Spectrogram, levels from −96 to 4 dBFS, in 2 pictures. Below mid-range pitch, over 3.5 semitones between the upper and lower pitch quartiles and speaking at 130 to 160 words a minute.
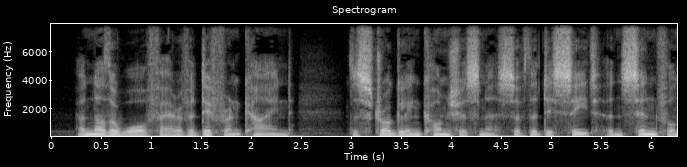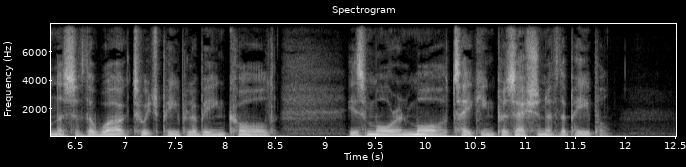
No: very low, 85 Hz; average, 2.8 semitones; average, 155 wpm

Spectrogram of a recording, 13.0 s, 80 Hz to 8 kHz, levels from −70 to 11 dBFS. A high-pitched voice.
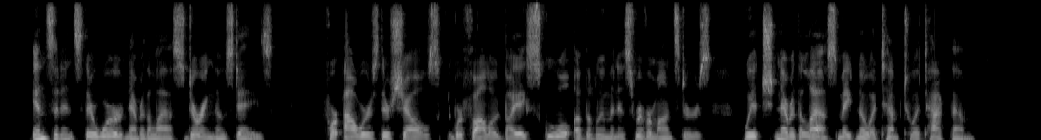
No: medium, 150 Hz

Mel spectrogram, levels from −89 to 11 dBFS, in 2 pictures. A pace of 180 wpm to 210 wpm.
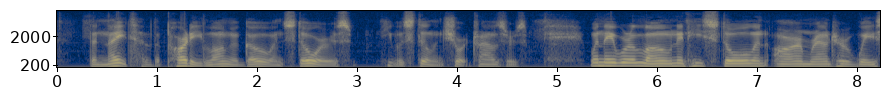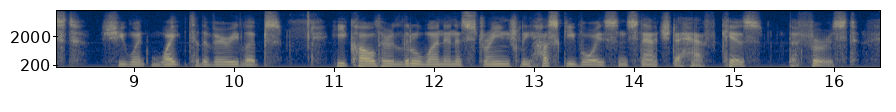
Yes: average, 185 wpm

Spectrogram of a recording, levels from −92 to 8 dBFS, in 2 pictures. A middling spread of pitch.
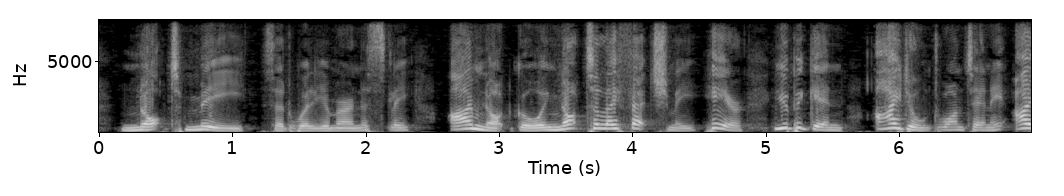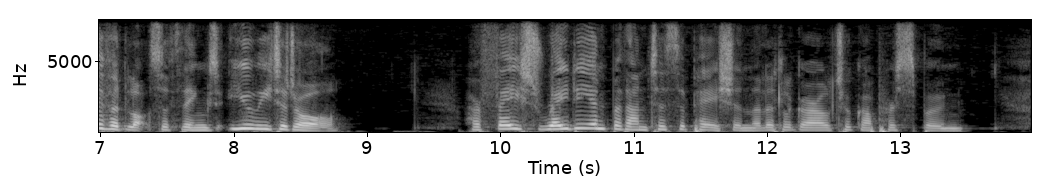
No: wide, 6.7 semitones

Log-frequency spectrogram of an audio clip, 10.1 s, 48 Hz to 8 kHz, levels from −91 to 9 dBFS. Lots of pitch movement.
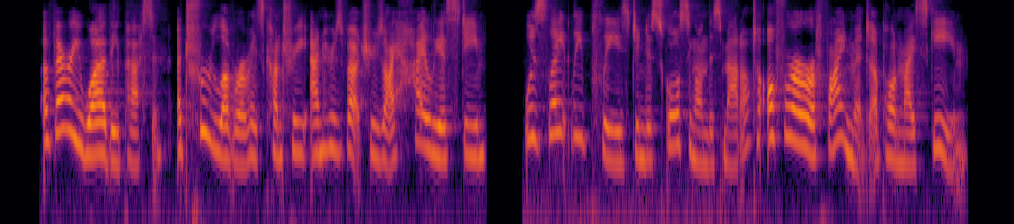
Yes: wide, 6.2 semitones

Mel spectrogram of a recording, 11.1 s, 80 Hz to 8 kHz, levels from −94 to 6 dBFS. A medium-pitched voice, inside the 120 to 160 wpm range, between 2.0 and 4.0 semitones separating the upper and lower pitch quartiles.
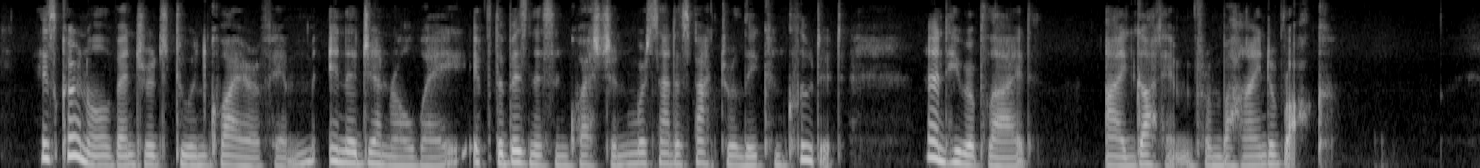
Yes: medium, 160 Hz; average, 155 wpm; average, 3.2 semitones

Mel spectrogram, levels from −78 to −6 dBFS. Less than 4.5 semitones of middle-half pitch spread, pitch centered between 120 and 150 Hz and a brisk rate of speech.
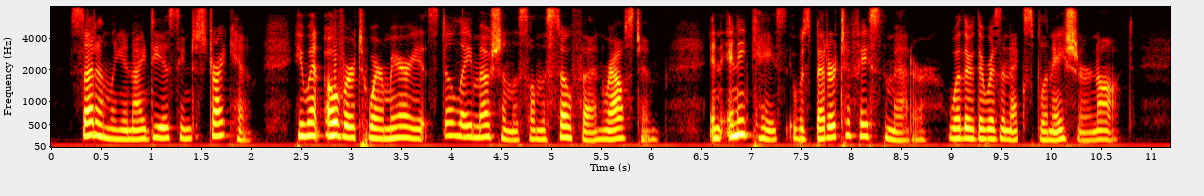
No: average, 3.8 semitones; high, 210 Hz; fast, 210 wpm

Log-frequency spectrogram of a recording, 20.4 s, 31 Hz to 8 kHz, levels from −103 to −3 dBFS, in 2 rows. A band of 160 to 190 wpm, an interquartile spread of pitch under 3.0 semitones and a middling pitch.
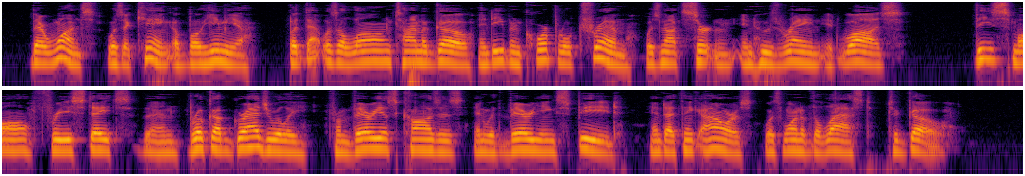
No: average, 150 wpm; narrow, 2.5 semitones; medium, 150 Hz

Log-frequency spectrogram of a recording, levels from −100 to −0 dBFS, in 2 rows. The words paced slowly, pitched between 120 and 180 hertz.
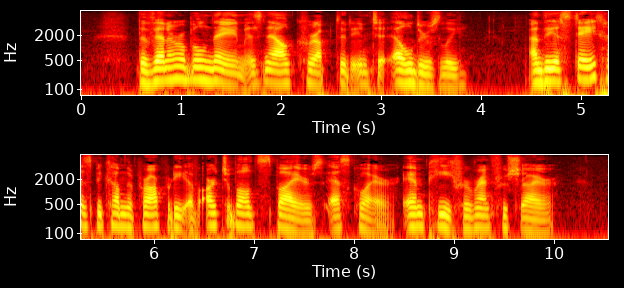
Yes: slow, 130 wpm; medium, 140 Hz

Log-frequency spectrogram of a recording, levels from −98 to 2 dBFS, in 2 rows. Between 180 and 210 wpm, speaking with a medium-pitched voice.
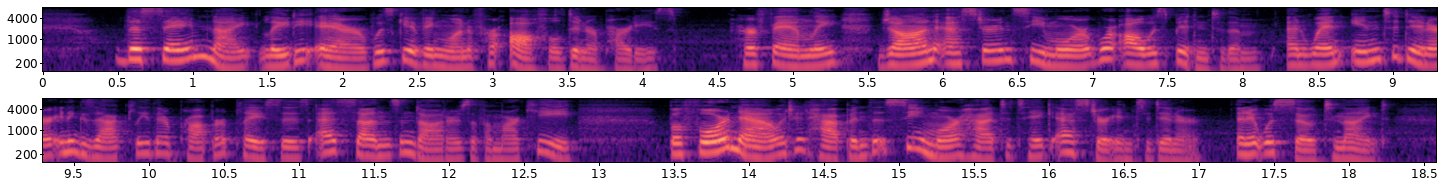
Yes: average, 195 wpm; medium, 180 Hz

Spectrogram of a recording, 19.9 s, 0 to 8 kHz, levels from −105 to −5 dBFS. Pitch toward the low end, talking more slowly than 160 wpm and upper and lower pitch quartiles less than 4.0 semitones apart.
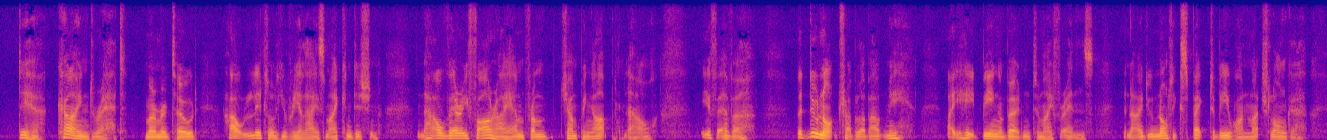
Yes: low, 115 Hz; average, 140 wpm; average, 3.3 semitones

